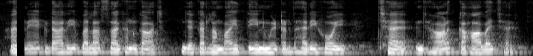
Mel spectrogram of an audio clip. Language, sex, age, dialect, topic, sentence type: Maithili, male, 18-24, Eastern / Thethi, agriculture, statement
